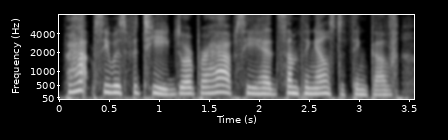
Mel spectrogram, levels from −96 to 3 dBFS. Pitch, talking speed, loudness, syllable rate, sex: 205 Hz, 220 wpm, -20 LUFS, 6.0 syllables/s, female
